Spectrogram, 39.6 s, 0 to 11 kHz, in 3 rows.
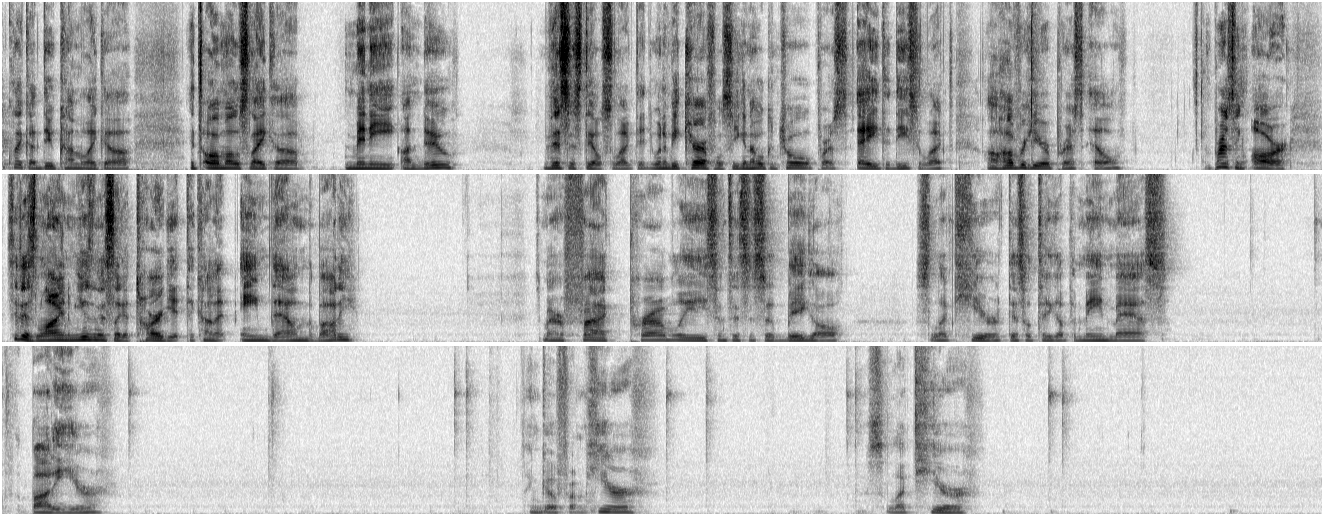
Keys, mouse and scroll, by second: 8.2 alt+a, 12.9 click, 12.9 r, 13.0 click, 15.0 click, 19.1 click, 20.1 click, 21.5 s, 22.7 click, 22.8 click, 23.7 click, 26.4 click, 26.4 s, 26.5 click, 27.7 click, 31.0 click, 33.1 ctrl+right click, 34.9 click, 35.7 shift+click, 36.9 ctrl+right click.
